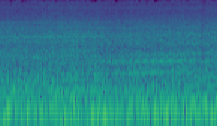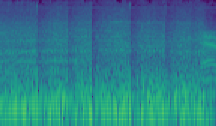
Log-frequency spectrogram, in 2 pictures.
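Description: A CFMOTO motorcycle accelerates gently out of corners on a winding road. A steady, loud roar of engine and wind fills the scene throughout, with no speech.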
